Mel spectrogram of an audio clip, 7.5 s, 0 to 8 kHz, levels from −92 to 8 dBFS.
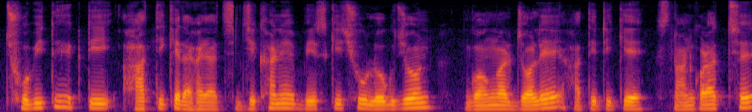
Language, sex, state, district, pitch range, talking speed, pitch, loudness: Bengali, male, West Bengal, Kolkata, 95-120 Hz, 110 wpm, 105 Hz, -20 LUFS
